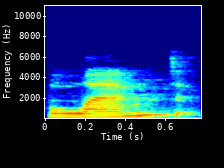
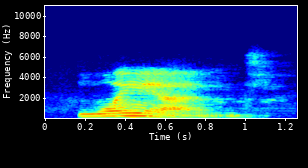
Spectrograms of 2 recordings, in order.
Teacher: Blend is more dropped low, and bland is kind of wider.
